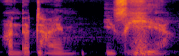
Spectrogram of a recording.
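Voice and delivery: hushed whisper. Acted. Preacher whispering to the congregation that the time is here. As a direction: drop to a breathy whisper for effect.

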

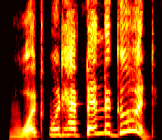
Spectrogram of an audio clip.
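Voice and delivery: high-pitched parrot retort; high, dismissive bird voice; bossy parrot. A narrator's reading. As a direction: answer back as a know-all bird.

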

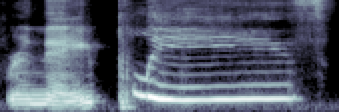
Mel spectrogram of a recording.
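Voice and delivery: high, drawn-out mock plea; playful begging. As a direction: beg jokingly, stretching each please. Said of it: "I was just kidding".

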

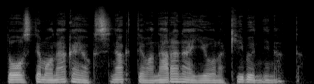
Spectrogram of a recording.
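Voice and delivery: ordinary delivery, nothing marked

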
